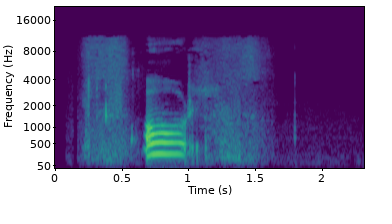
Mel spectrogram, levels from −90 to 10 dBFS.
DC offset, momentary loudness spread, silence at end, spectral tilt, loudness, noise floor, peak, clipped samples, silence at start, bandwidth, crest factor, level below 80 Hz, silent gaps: under 0.1%; 24 LU; 1.3 s; -5 dB/octave; -21 LUFS; -74 dBFS; -4 dBFS; under 0.1%; 0.35 s; 11.5 kHz; 22 dB; -78 dBFS; none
